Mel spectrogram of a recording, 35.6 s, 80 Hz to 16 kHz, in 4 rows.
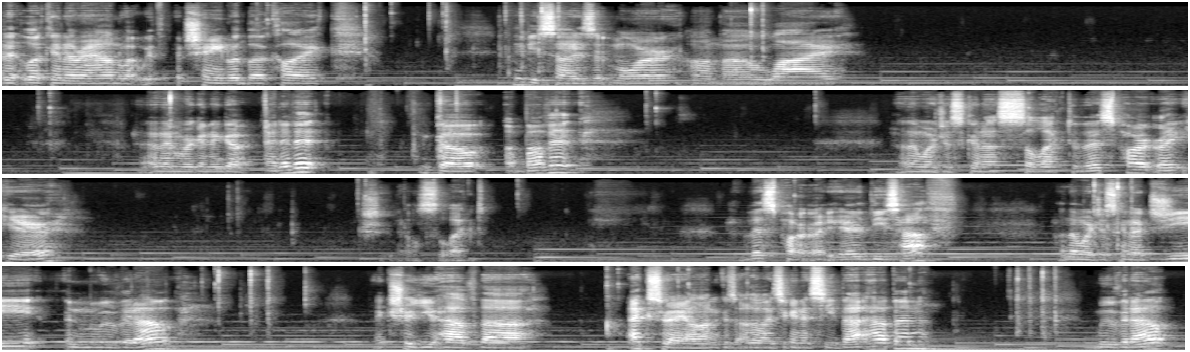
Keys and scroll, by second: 3.7 s, 10.1 Tab, 12.2 KP_7, 25.9 g, 28.5 ctrl+z, 34.2 g.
